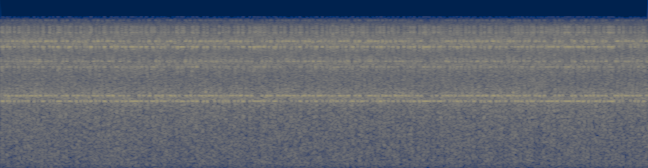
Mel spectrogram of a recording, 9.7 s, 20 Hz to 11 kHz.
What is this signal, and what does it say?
Two-tone teleprinter signal, about 170 Hz shift.
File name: findings / CT AXIAL -111.gen-33 rtty rx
